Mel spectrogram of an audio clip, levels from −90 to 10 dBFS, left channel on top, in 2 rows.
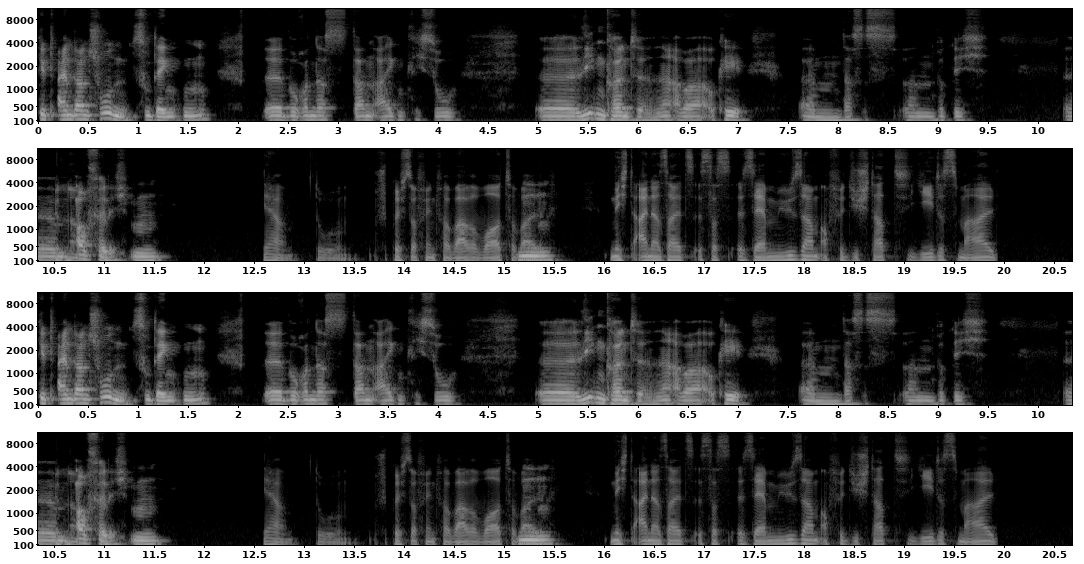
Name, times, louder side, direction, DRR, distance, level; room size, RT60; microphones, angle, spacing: voice 1, 0.0-4.2 4.6-9.5 10.3-11.6 15.1-15.5, equal, 5° right, 0.7 m, -31 dB
voice 2, 12.6-15.4 16.1-19.9, left 1 dB, 20° left, 2.7 m, -38 dB
head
